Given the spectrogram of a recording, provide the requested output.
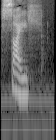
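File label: "sæl", Icelandic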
